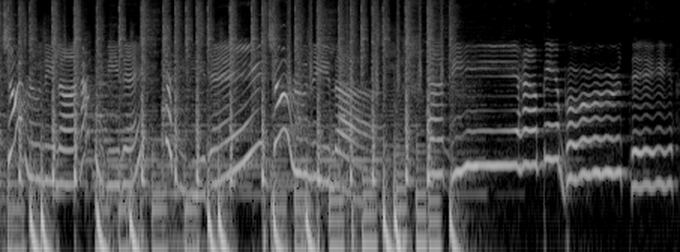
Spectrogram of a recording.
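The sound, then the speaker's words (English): Dog yelps and a howl set to a birthday song: a quick run of short rising and falling yips, then a drawn-out, wavering howl. Both are loud and clear over the music. “My dog says, ah woo!”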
